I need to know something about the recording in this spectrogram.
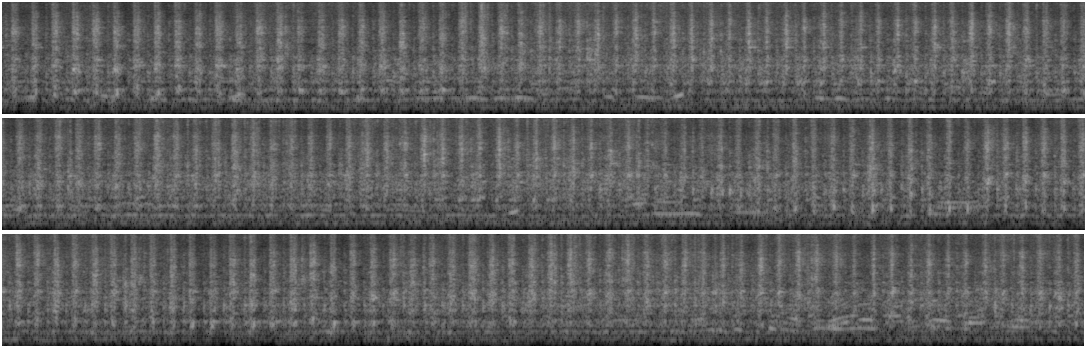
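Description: A motor-driven threshing machine whirs and rattles steadily.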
